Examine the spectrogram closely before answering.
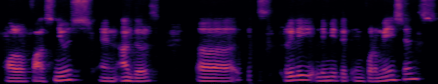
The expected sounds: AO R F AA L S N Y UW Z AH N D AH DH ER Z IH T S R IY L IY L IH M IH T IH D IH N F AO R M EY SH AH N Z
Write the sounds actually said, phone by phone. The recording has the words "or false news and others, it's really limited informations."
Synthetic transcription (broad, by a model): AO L F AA S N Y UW S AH N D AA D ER S IH T S R IY L IY L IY M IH T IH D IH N F AO R M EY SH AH N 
